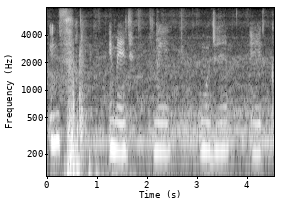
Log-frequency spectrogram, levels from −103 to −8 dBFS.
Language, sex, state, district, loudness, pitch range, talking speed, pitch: Hindi, female, Madhya Pradesh, Dhar, -17 LUFS, 220-270 Hz, 65 wpm, 225 Hz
